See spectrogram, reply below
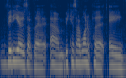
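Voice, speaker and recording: A woman's voice: fairly low pitch, normal speed. Laughing woman podcast host. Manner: laughing, animated storytelling. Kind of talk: casual chat.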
